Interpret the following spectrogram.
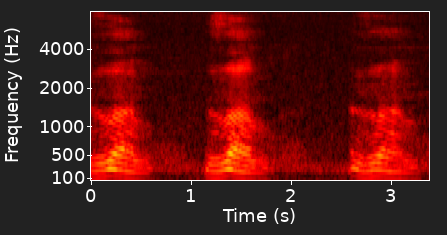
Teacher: এর উচ্চারণটা হলো সামনের উপরে দুই দাঁতের আঘাত থেকে নরম ভাবে হবে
